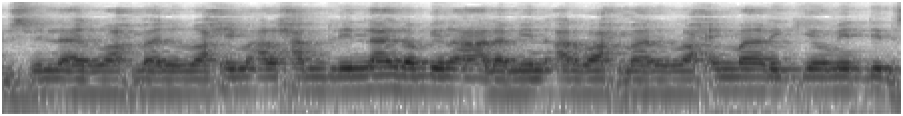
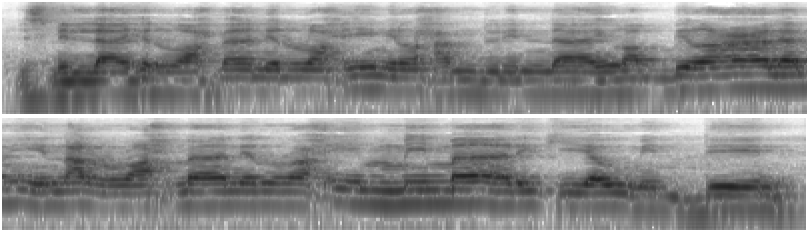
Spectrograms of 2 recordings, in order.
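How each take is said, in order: First: The verses are rushed without careful recitation rules. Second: The verses are linked carefully following recitation rules. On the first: The speaker calls it wrong. "Salah itu" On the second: The speaker calls it right. "Kalau wasal ya wasalkan. ... Gitu ya"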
